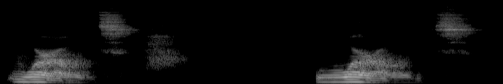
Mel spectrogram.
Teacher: worlds r l d and then because remember with the s when s uh is followed by d consonant sound it has that that z z z consonant sound pronunciation is voiced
